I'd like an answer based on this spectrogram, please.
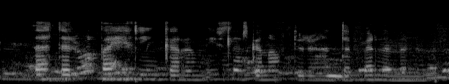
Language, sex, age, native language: Icelandic, female, 11, Icelandic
